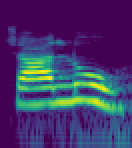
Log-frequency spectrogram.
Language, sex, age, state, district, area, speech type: Hindi, female, 60+, Rajasthan, Jaipur, urban, read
